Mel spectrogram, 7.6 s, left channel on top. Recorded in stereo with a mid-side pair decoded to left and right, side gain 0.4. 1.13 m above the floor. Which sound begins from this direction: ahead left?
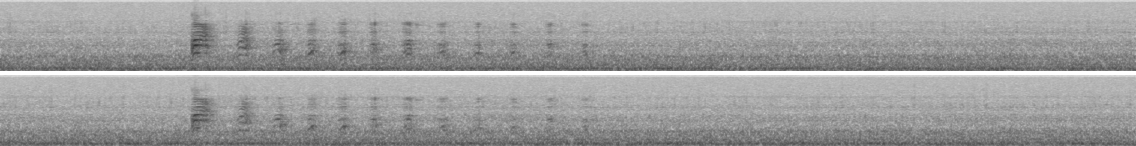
Laughter, at 1.3 s.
